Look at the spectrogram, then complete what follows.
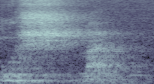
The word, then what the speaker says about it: Uxmal: Donc, CH, ça se dit che, comme gracias, gracias muchachos, hein, vous savez, et le X se prononce che. Hein, on dit Uxmal, hein, comme on dit Don Quichotte.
